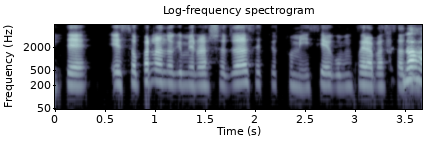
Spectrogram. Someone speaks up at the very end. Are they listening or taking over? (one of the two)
taking over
